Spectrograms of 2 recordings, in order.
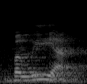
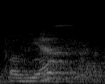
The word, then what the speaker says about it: Bolia: How do you say your name? Balia. Bolia. Bolia. You should see how it's spelled.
